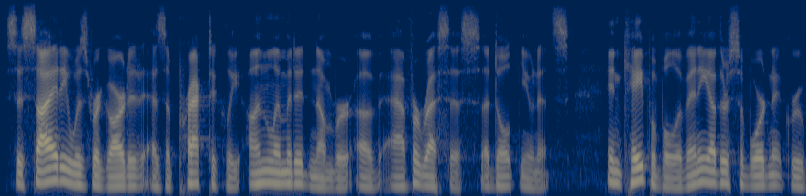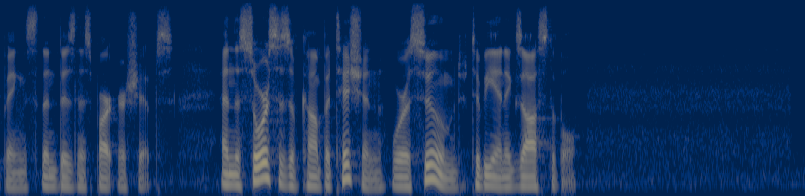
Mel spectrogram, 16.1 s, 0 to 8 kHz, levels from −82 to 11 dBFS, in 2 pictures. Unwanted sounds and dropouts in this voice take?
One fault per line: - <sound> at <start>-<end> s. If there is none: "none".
none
